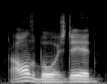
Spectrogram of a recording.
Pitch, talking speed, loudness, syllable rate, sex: 130 Hz, 225 wpm, -12 LUFS, 4.5 syllables/s, male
